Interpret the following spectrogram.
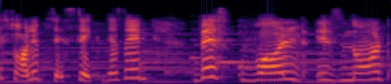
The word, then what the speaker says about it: solipsistic: SOLIP सॉलिप, सिस SIS TIC tick, सॉलिपसिस्टिक, सॉलिपसिस्टिक।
